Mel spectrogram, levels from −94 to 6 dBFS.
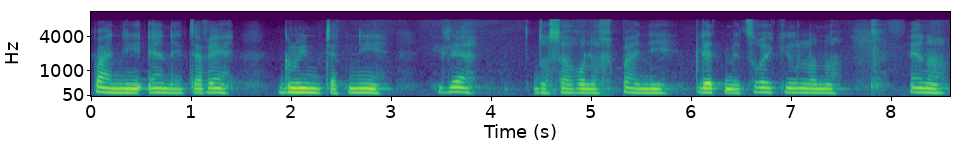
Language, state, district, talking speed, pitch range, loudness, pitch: Sumi, Nagaland, Kohima, 100 wpm, 155-170 Hz, -16 LUFS, 165 Hz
